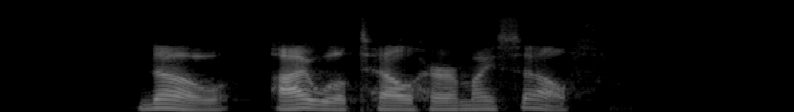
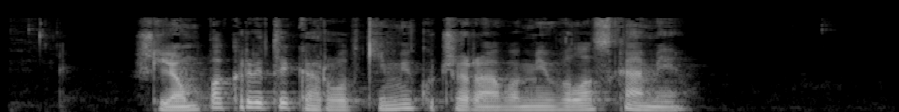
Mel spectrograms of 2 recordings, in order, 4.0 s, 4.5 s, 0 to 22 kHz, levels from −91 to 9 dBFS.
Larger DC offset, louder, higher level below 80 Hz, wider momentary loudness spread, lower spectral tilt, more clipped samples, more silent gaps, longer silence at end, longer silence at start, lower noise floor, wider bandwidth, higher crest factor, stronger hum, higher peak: neither; second, -46 LUFS vs -27 LUFS; second, -90 dBFS vs -60 dBFS; first, 12 LU vs 6 LU; about the same, -5 dB/octave vs -5.5 dB/octave; neither; neither; about the same, 1.15 s vs 1.05 s; about the same, 0.7 s vs 0.7 s; first, under -90 dBFS vs -80 dBFS; first, 13 kHz vs 11.5 kHz; about the same, 24 dB vs 20 dB; neither; second, -26 dBFS vs -8 dBFS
